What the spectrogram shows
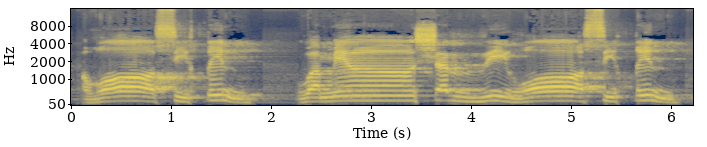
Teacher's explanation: اس کو پر پڑھنا ہے، موٹا پڑھنا ہے، ہیلدی پڑھنا ہے. سین باریک ہے، اس پہ سٹی بھی نکلے گی. اور قاف پھر ہیلدی پڑھے جانے والے ورڈوں میں آ رہا ہے، اس کو پھر موٹا پڑھنا ہے.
